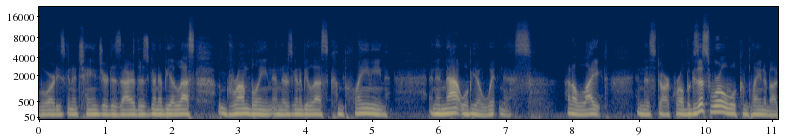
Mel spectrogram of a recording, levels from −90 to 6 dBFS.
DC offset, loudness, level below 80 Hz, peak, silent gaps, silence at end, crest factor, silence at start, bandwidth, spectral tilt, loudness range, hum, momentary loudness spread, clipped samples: under 0.1%; -31 LUFS; -58 dBFS; -12 dBFS; none; 0 s; 18 dB; 0 s; 10 kHz; -7.5 dB/octave; 2 LU; none; 13 LU; under 0.1%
